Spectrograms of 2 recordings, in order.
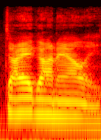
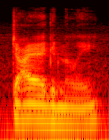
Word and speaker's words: Diagon Alley: Diagon Alley. So in the movies, it's pronounced Diagon Alley, right? And that's how I read it. But in like the like he reads it like diagonally, you know, which is interesting.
